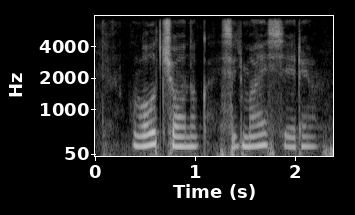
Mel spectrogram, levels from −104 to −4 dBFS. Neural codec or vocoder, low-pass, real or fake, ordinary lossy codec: codec, 16 kHz, 4 kbps, FunCodec, trained on Chinese and English, 50 frames a second; 7.2 kHz; fake; Opus, 64 kbps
